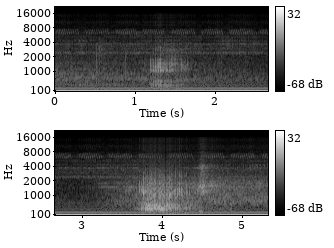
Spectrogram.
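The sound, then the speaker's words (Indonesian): A tiger roars twice, with a short rough roar and then a longer, louder one, over a constant low hum, as the animal strays into a village. “Suara aum harimau.”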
